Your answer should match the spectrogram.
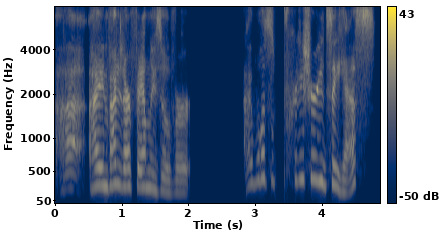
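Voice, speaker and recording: A casual, frank young man in a drama table read, acted by a woman. The delivery swings with lively intonation in a dry recording. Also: high-pitched, moderate pace, no room sound. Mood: upbeat.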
